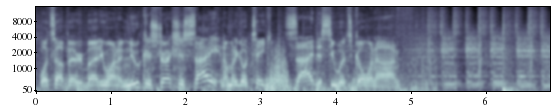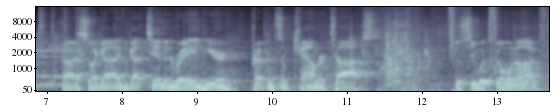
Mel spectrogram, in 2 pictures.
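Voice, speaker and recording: A man's voice: mid-range voice, moderate pace, music in the background. Upbeat man touring an echoey warehouse. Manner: upbeat, chatty, greets coworkers. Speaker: vlog host giving a warehouse tour. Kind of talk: casual walk-and-talk vlog. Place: large indoor warehouse. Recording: echoey warehouse room sound.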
